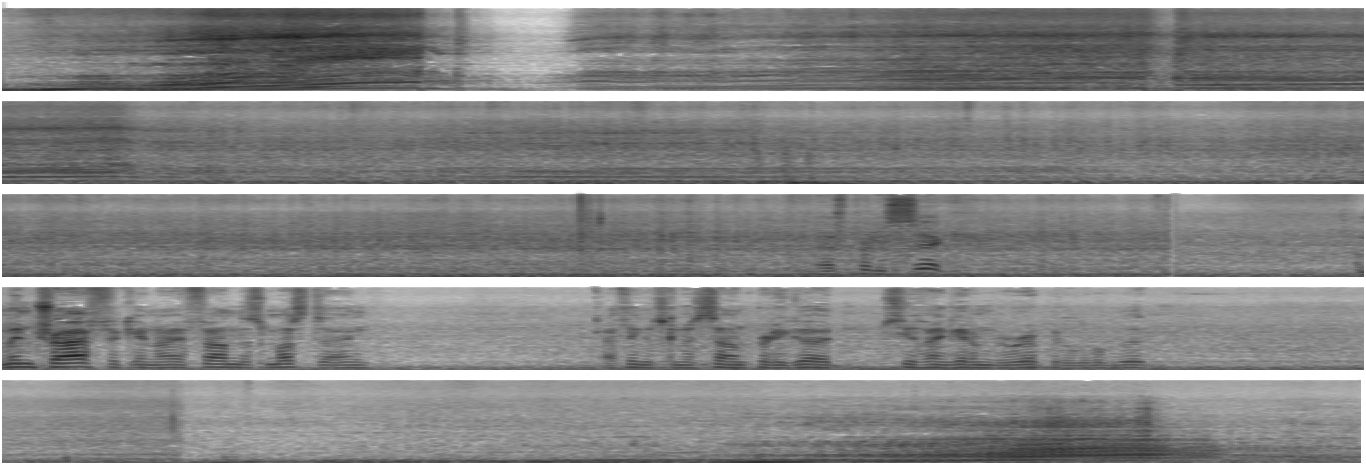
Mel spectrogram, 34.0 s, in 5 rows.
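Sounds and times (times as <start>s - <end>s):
car engine revving hard: 0.0s - 11.3s, 30.4s - 34.0s
engine and road noise inside car: 0.0s - 34.0s.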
